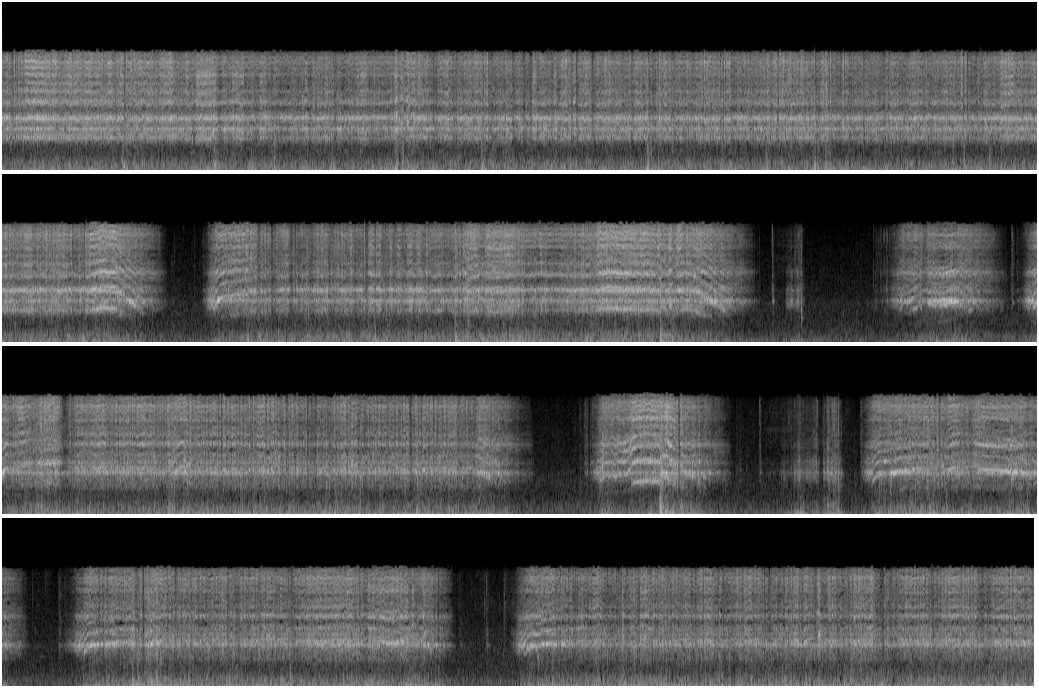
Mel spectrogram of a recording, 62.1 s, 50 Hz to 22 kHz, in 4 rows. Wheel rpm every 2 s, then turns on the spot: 190, 200, 200, 200, 200, 200, 200, 200, 150, 90, 200, 190, 190, 20, 40, 80, 170, 160, 160, 30, 100, 10, 130, 50, 150, 160, 90, 100, 160, 160, 160.
none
